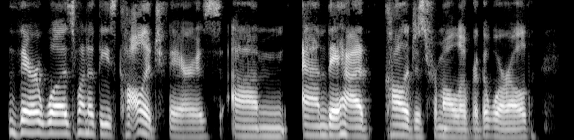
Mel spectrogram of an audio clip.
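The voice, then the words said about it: Fake-sounding American accent. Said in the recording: “this really fake American accent, which has no relation to me”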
